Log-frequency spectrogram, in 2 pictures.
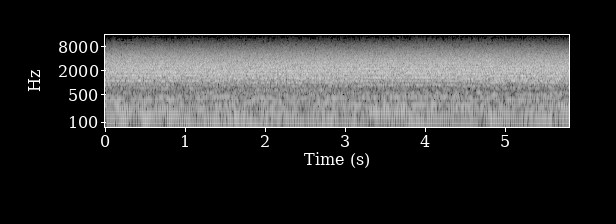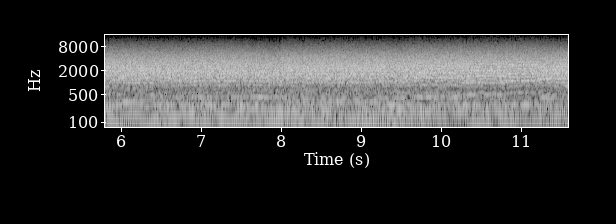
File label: Chord; Flame Force; Routed Sound; Vital Expansion - Flame Summoner Vol.1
